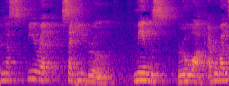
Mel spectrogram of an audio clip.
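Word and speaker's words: רוח: what ang word ng spirit sa Hebrew means ruak everybody say ruak ruak which means breath okay pero ang pag-pronounce anang rak it's mangak no rak ang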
